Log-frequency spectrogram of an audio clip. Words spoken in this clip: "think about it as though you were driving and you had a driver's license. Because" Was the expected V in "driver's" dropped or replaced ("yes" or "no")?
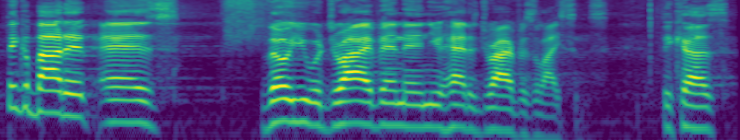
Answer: no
